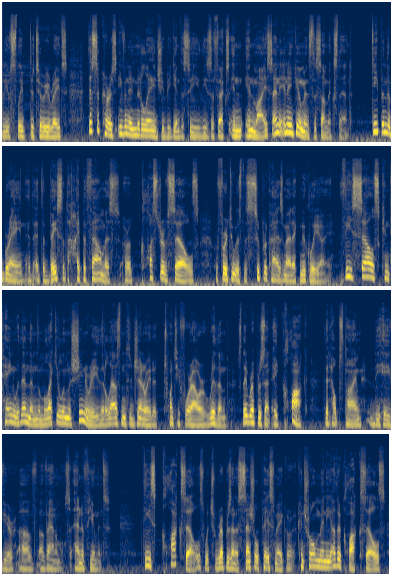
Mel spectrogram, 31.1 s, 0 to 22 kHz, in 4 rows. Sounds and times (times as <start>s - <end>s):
Speech: 0.0s - 31.0s.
